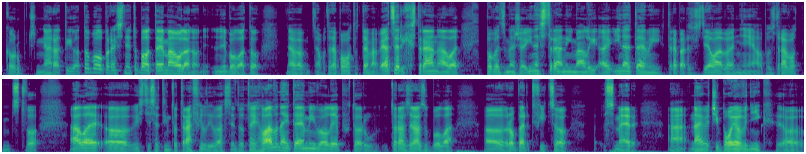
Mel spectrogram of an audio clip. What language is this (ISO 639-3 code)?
slk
